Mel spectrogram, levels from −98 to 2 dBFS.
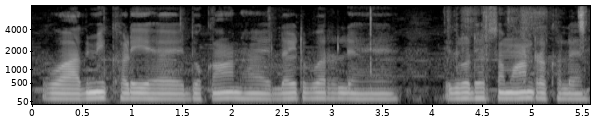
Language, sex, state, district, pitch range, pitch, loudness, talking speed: Magahi, male, Bihar, Jamui, 115-125 Hz, 120 Hz, -34 LUFS, 160 wpm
